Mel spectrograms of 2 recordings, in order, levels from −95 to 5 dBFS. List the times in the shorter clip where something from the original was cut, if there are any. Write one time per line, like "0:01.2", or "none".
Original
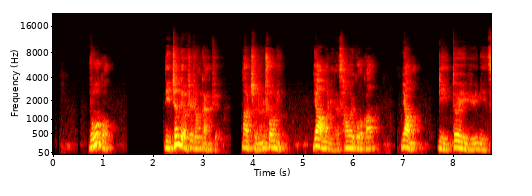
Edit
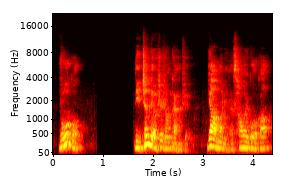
0:02.9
